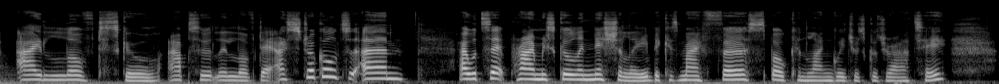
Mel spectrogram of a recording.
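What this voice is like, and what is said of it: Northern English Bolton accent. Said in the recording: “Bolton, which is north of Manchester, as you can tell by my accent.”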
